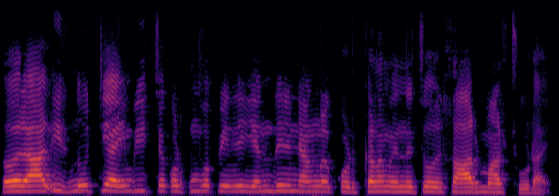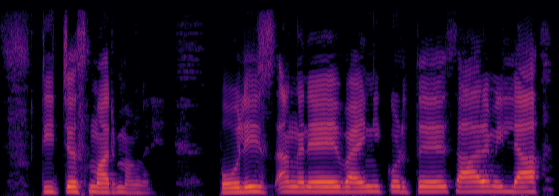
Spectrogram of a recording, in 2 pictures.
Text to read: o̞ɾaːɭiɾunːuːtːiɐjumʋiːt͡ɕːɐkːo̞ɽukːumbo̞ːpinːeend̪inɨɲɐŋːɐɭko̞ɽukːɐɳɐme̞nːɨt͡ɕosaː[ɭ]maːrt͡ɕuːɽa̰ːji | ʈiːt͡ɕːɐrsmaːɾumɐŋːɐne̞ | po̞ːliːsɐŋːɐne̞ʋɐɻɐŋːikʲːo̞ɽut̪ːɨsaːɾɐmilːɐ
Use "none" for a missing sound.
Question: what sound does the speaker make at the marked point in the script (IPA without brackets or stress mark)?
r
